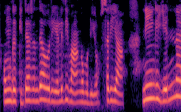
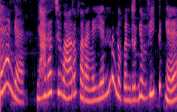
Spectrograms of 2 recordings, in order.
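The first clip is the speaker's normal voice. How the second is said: flustered protest; 5 semitones higher than usual. Acted. Husband pulls wife onto lap.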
